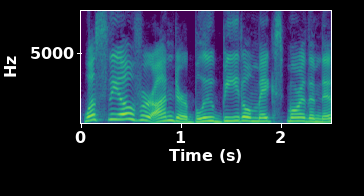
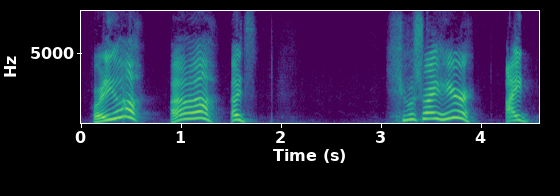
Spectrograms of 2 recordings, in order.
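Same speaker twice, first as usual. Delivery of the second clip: confused cops; 7 semitones higher than usual. Retold or imitated. Cops lose the suspect.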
